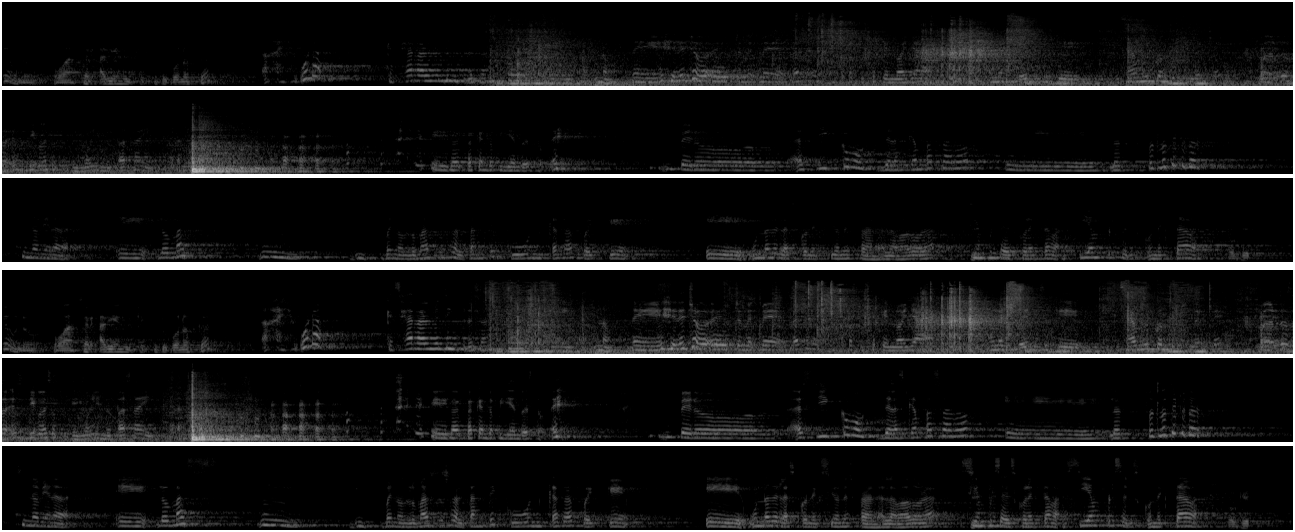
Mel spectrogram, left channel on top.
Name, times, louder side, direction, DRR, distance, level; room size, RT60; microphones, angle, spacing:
voice 1, 0.0-2.2 12.5-12.8 15.6-16.3 35.5-35.7 38.1-38.3, right 3 dB, 40° right, 7 dB, 0.6 m, -51 dB
voice 2, 2.6-3.4 3.8-9.4 9.8-10.9 11.1-15.6 16.8-18.7 19.1-22.6 22.9-24.9 25.9-26.5 26.9-27.8 28.4-28.8 29.3-32.1 32.9-38.1, right 3 dB, 85° right, 9 dB, 0.9 m, -48 dB
sound 1, 4.5-15.7, right 1 dB, 60° right, 1.3 m, -40 dB
25.5 x 19.0 x 2.9 m, 2.9 s
head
